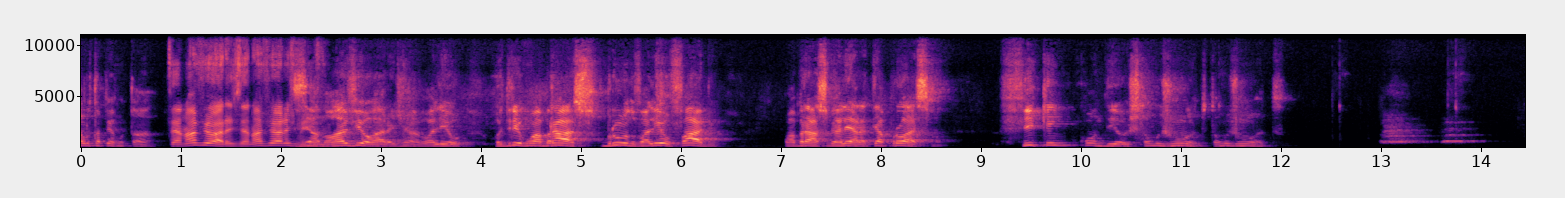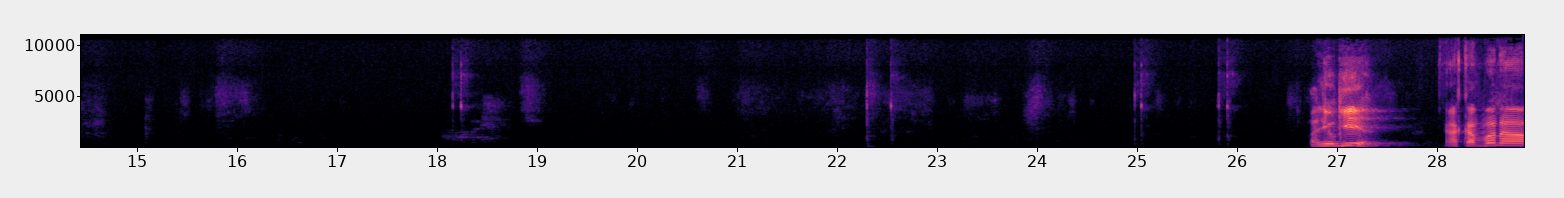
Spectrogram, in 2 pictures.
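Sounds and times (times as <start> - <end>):
speech: 0.0 - 6.5, 7.1 - 12.1, 26.8 - 27.5, 28.1 - 28.8
computer mouse clicks: 12.5 - 12.8, 13.6 - 13.9, 18.2 - 18.5, 22.2 - 22.9, 24.9 - 26.1
dog bark: 13.0 - 14.1.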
